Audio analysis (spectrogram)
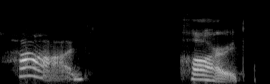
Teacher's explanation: British don't pronounce rhotic R. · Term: long R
